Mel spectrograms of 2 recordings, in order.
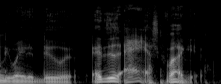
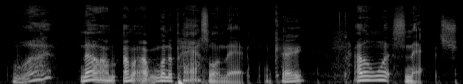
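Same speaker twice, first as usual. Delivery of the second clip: high, disbelieving no-thanks; raised pitch, playful disgust; incredulous refusal; 10 semitones higher than usual. Real, not acted. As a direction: back away from the offer in mock horror. Rejecting the term in disbelief.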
